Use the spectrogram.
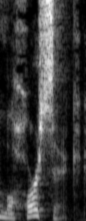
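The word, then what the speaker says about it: Mohorcic: All right, the name that I keep botching, Dale Mahorsic is how you say it. Dale Mahorsic, nicknamed the horse, as the back of the card says.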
